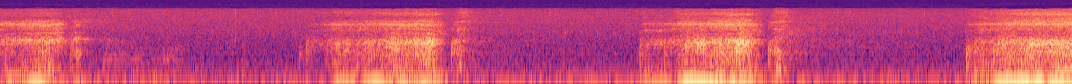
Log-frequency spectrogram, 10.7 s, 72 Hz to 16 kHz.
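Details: Sleep snoring recorded with the SnoreLab snoring app on 2024/12/26: deep, rumbling snores in a steady rhythm, about 19 breaths a minute, with softer airflow noise between.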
